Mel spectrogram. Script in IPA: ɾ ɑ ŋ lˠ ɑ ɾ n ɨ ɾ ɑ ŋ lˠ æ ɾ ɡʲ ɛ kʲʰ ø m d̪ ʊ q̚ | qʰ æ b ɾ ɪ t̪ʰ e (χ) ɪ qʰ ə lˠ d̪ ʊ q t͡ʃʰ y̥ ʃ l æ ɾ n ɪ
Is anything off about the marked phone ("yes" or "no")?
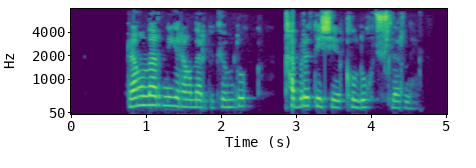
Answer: yes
